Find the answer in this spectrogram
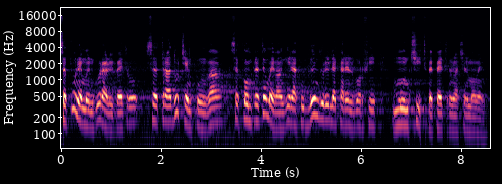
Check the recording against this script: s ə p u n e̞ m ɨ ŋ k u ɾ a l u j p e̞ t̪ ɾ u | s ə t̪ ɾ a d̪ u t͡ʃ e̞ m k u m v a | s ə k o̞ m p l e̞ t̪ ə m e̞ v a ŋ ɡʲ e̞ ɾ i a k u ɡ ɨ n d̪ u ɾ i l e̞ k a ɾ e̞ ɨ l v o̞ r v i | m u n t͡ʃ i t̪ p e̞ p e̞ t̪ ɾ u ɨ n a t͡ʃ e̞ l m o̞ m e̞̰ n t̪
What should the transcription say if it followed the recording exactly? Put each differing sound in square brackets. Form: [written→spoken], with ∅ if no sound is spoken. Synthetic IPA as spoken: s ə p u n e̞ m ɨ ŋ [k→ɡ] u ɾ a l u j p e̞ t̪ ɾ u | s ə t̪ ɾ a d̪ u t͡ʃ e̞ m k u m v a | s ə k o̞ m p l e̞ t̪ ə m e̞ v a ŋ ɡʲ e̞ [ɾ→l] i a k u ɡ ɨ n d̪ u ɾ i l e̞ k a ɾ e̞ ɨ l v o̞ r [v→f] i | m u n t͡ʃ i t̪ p e̞ p e̞ t̪ ɾ u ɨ n a t͡ʃ e̞ l m o̞ m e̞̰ n t̪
